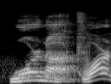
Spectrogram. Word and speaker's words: Warnock: Warnock.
